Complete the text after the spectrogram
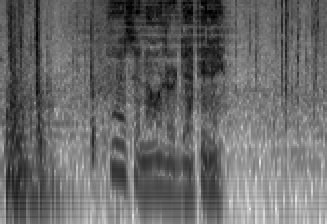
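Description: A middle-aged man speaks calmly through an open car window.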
